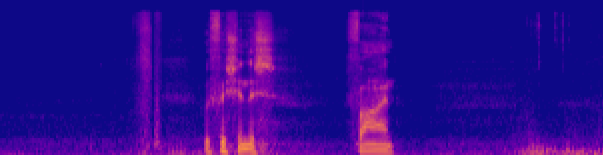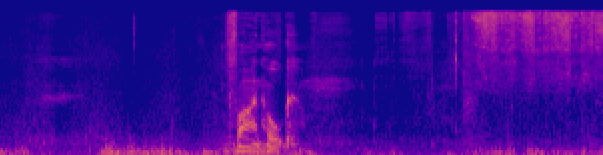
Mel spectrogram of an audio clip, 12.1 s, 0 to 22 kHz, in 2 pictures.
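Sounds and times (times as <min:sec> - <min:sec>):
fishing pole rubbing through hands: 0:01.3 - 0:01.6, 0:09.8 - 0:12.0.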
